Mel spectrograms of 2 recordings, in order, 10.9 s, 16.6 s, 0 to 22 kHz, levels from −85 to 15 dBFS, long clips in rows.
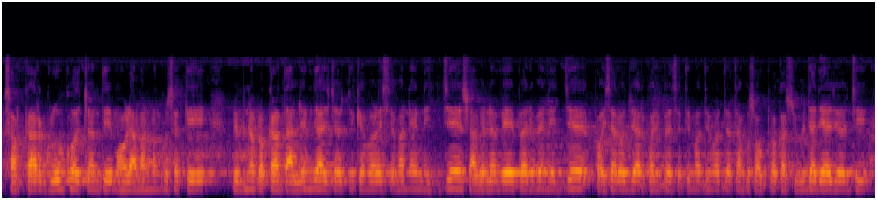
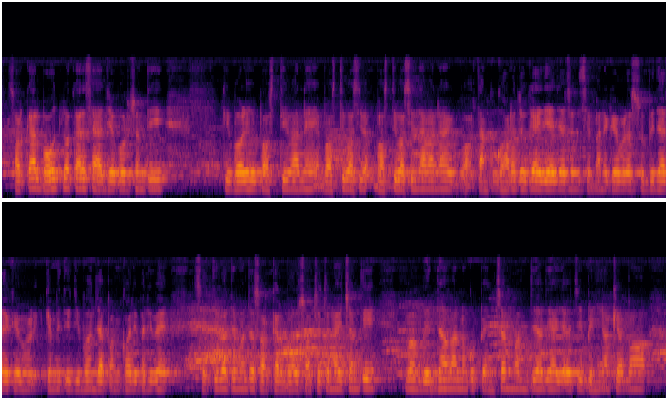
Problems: constant background noise, continuous background conversations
